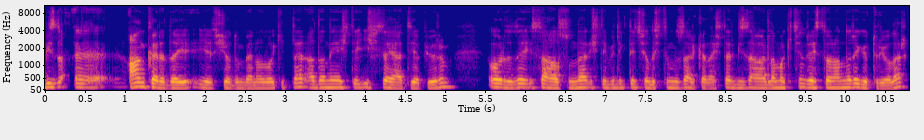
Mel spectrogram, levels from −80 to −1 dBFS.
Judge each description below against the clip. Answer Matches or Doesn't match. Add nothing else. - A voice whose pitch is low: Matches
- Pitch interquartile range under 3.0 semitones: Matches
